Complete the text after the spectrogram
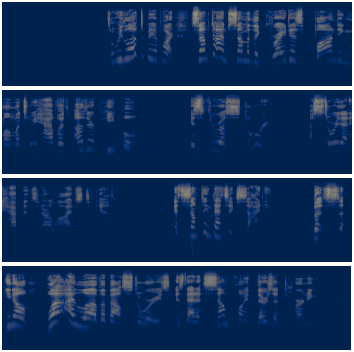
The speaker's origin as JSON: {"language": "English", "region": "the South", "country": "United States", "said": "we're from the South"}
